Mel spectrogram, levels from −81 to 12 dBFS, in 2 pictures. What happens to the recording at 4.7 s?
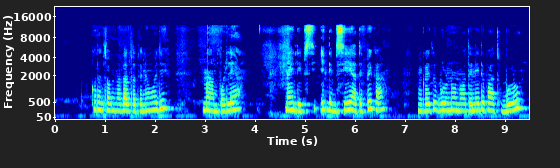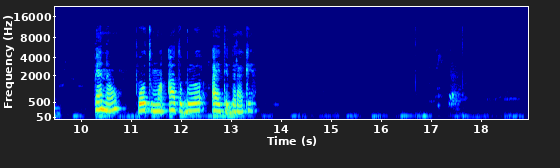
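At 4.7 s the sound falls inside a stretch of pre-emphasis left on, running from 3.05 to 6.41 s. The treble boost was never undone, so highs sit about 14 dB above 1 kHz at 10 kHz, matching a 75 µs FM curve. The speech turns thin, bright and hissy on sibilants. On a spectrogram the upper bands brighten abruptly across that span, and the waveform grows spikier.

Underneath, throughout the clip, the speech is dull and warbly with a fizzy edge on sibilants, and nothing sits above 12.1 kHz. A spectrogram shows a hard ceiling there. The likely cause is AAC compression at a low bitrate, around 32 kbps.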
